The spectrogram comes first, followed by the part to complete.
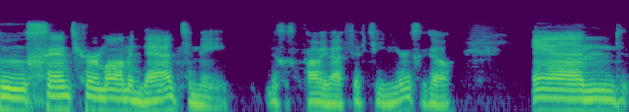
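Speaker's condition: Cleft palate; present since childhood

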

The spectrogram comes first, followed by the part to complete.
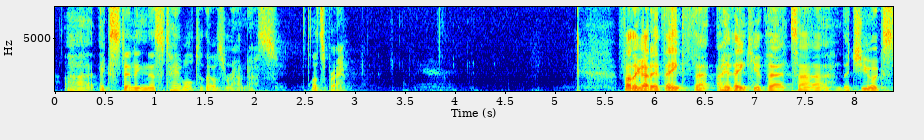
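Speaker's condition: No condition

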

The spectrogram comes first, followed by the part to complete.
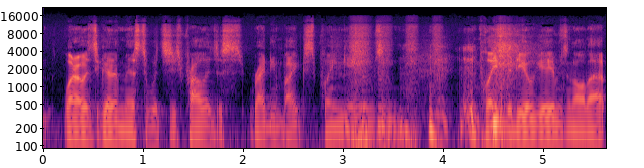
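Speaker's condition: Cleft lip and palate; congenital

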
